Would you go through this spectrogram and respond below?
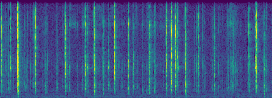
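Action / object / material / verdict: tap / plastic computer keyboard / plastic / none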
